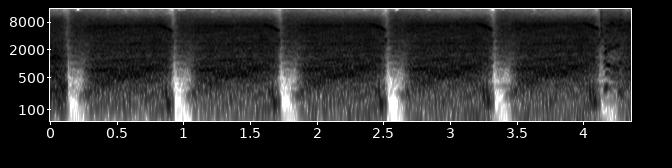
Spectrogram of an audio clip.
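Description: Electronic dance music, a deathstep track at a noise passage: a hiss-like synth noise pulsing in five even blocks, a little under a second each, with short gaps between, and no drums or bass underneath.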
